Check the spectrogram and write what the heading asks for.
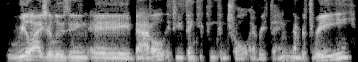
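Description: A man's voice: mid-range voice, breathy edge. A man hosting a solo motivational podcast, talking to listeners in an emphatic, folksy, colloquial way with rhetorical questions and repetition. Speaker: podcast host and speaker.

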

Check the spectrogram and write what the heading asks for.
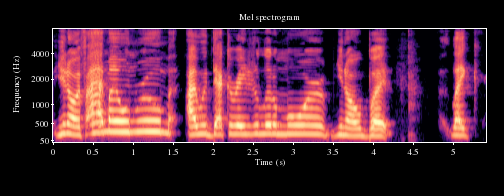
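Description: Comic New teacher, 30s, raspy fry, punchy storyteller. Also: male voice, extremely high pitch, normal speed, no echo, studio quality. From United States. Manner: animated, laughing, acts out voices in his stories. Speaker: teacher and stand-up comedian, guest. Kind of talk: casual storytelling interview.

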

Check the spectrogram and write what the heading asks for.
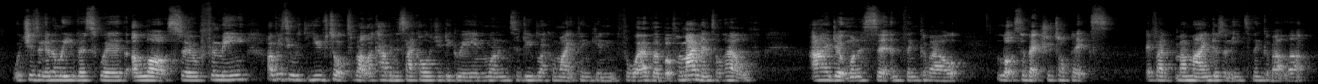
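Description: Recorded in an echoey home room in Northern Ireland with a distant mic, this podcast co-host speaks briskly in a sharp, mid-range voice with little pitch movement. Born in Zambia and raised in England, she chats casually in long run-ons, laughing a lot.

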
